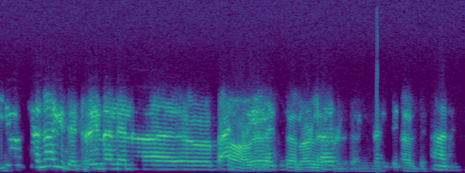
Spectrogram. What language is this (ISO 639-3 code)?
kan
